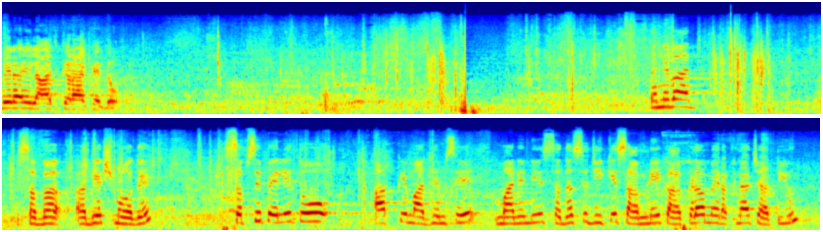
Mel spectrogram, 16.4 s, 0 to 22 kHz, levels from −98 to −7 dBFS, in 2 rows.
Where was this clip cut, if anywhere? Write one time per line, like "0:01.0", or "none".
none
